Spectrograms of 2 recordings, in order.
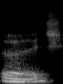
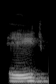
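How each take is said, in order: First: The vowel is changed from the spelled sound. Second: The vowel sounds as the spelling suggests. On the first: The speaker calls it right. "but udge" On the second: The speaker calls it wrong. "It's not age"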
